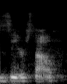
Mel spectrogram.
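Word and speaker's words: zirself: It's Z yourself. If you think Z, zir, zirs, and then you'd insert it into the longer word, so no problem.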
